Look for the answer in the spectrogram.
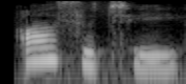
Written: osity

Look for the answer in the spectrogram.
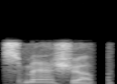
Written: smashup

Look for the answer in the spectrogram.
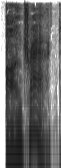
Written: entracte

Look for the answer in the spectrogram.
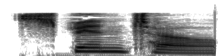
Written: spinto

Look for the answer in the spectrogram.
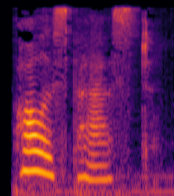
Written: polyspast

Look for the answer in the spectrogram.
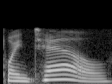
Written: pointelle

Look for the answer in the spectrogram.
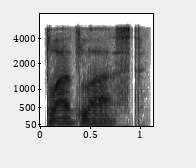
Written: bloodlust

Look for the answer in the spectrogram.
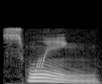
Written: swing

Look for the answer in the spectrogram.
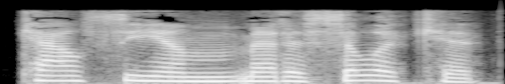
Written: calcium metasilicate

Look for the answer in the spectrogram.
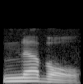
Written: nubble

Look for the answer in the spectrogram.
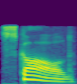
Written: skald

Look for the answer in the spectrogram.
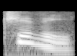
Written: chivy

